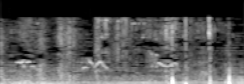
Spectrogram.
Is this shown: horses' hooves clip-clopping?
yes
